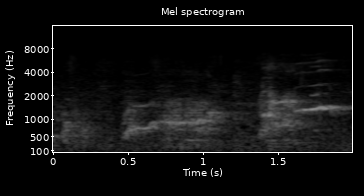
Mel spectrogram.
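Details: Nursing three-week-old puppies from the Z-Litter: two drawn-out squeaky whines, the first sliding upward, the second higher and tonal, steady against a quiet background.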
